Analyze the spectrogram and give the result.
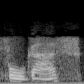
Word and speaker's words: Fugax: Hay un lugar aquí que se llama Fugaz, que ya se pronuncia muy raro porque parece que hablara de fugacidad, pero no se escribe así, sino que se escribe Fugax con X final.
